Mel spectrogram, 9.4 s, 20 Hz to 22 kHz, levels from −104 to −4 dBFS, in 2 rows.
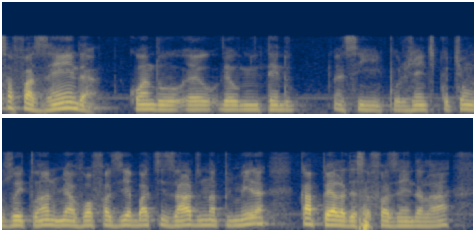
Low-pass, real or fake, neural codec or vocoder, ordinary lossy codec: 7.2 kHz; real; none; none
